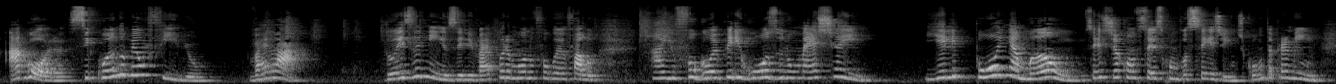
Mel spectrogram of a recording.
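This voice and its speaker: A Brazilian woman talks to parents in a high, bright voice that swings widely in pitch. She is animated and keeps turning to her viewers. The sound carries the echo of a hard room. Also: moderate pace. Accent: Brazilian Portuguese. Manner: animated, addresses viewers directly. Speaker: parenting educator and mother. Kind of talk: live talk to parents. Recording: echoey room.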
